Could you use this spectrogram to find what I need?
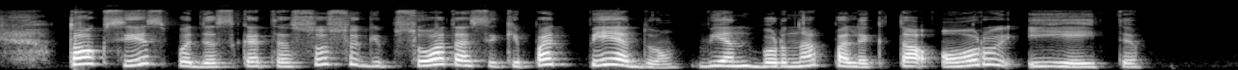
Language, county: Lithuanian, Kaunas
